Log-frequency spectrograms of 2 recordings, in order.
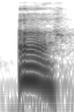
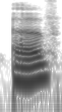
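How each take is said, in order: First: A schwa vowel alone, with no v sound. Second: A schwa vowel followed by a v sound. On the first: "Sometimes you might hear uh" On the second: "you put a schwa there instead, you get of"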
